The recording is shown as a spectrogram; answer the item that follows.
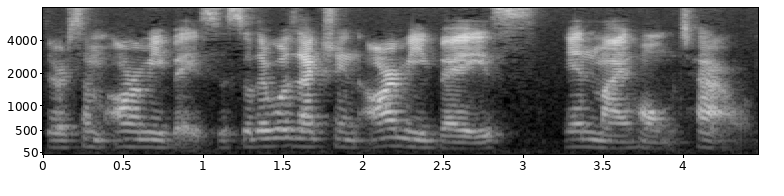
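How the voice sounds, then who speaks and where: A woman with a notably low voice chats easily about her life, wandering through her stories with plenty of ums and restarts. She sits some way off the microphone, so her voice carries a distant, roomy quality. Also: steady tone, moderate pace, fairly bright tone. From Germany. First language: German. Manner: chatty, rambling, many ums and restarts. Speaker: guest, chair yoga instructor. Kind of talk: casual storytelling interview. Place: senior center room.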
